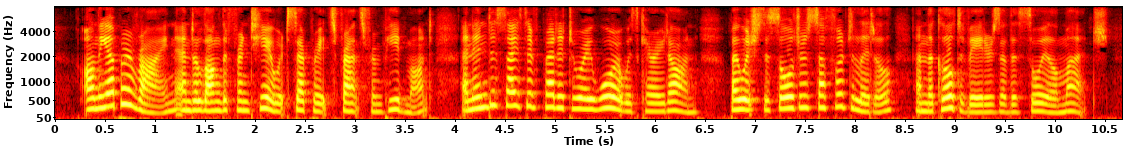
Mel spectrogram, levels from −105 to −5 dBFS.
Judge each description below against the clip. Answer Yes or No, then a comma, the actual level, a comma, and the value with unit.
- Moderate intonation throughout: No, wide, 6.0 semitones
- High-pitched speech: Yes, very high, 250 Hz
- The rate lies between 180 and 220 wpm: Yes, average, 185 wpm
